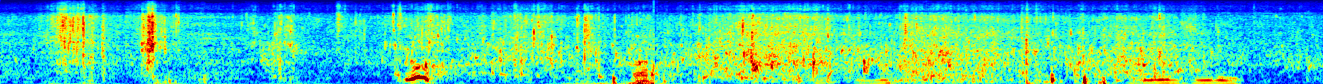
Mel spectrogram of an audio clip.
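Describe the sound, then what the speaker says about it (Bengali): Water from a waterfall at Srimangal pouring and splashing, a broad steady rush close by with scattered splashes and other bursts of noise on top, with a person talking over it. "পানির শব্দে মন পাগল হয়ে যায়"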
